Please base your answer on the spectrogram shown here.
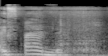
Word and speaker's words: expand: từ đọc như sau đọc là expand cô sẽ thấy được là từ này nó kết thúc bằng L2 phụ âm mình có cái quy tắc như sau này trọng âm thường Rơi rơi vào âm cuối đ không ạ trọng âm thường rơi vào cái âm cuối khi nó kết thúc với nhiều hơn một phụ âm tức là từ hai phụ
